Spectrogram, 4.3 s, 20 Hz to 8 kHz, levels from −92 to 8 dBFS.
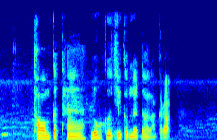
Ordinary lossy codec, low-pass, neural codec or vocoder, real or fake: AAC, 32 kbps; 7.2 kHz; none; real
